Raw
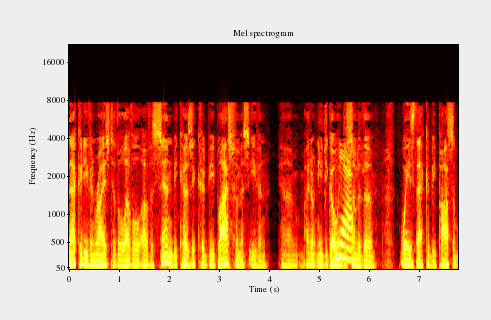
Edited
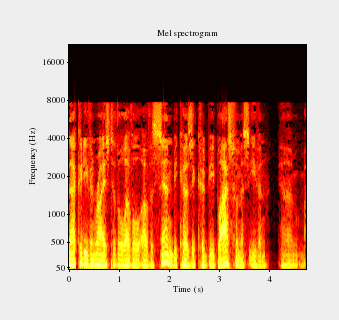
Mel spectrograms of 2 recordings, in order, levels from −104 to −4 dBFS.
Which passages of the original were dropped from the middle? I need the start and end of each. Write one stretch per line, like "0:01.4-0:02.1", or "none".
none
